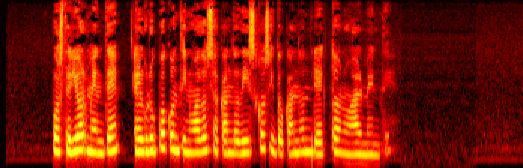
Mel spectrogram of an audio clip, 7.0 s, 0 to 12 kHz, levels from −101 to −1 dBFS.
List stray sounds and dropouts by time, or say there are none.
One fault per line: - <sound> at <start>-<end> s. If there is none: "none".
none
